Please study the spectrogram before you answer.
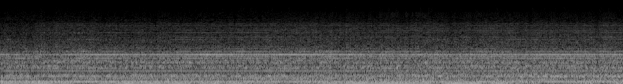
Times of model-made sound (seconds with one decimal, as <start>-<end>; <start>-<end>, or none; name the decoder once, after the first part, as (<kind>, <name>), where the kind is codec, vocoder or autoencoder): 0.0-1.0 (autoencoder, DAC-VAE); 2.7-3.7; 4.2-4.7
